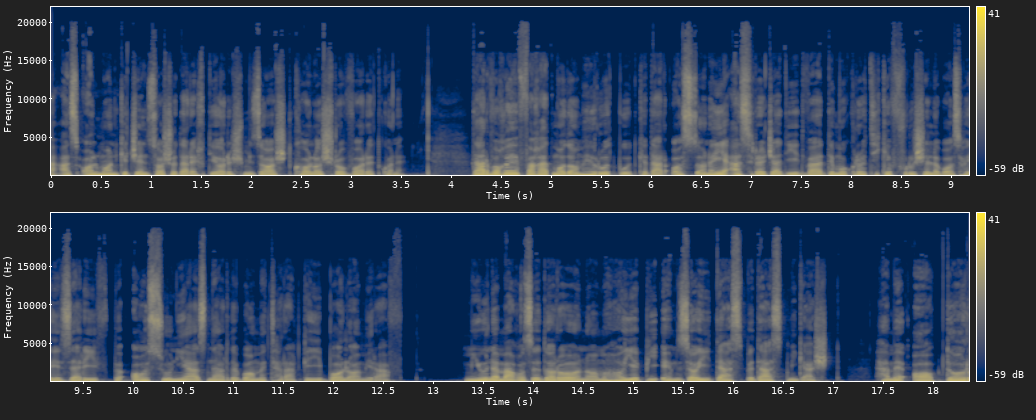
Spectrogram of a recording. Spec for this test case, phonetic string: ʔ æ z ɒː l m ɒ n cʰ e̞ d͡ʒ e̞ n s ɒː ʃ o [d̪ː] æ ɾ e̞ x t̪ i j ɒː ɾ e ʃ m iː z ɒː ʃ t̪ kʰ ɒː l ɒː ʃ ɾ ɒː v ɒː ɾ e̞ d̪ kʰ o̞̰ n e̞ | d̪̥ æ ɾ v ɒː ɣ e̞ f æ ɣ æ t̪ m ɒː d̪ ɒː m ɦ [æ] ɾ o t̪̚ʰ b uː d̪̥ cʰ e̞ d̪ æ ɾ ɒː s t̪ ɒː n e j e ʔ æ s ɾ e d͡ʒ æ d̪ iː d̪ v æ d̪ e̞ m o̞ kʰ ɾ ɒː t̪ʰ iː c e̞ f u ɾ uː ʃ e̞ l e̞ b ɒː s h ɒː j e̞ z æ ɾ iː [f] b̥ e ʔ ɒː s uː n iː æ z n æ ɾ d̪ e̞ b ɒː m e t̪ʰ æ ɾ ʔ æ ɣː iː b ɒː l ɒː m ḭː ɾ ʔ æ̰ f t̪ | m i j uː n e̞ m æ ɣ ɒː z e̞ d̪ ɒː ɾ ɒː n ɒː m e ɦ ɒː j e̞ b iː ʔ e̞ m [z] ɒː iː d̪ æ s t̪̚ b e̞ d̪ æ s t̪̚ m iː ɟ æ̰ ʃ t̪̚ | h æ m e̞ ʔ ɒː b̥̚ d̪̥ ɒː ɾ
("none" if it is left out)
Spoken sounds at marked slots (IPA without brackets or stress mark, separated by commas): d̪, e, f, z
